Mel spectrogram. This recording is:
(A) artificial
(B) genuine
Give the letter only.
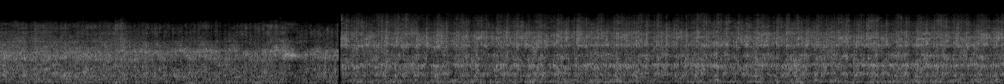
A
